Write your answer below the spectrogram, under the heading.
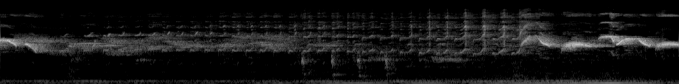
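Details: Gacor wambi in 'tembakan rapat' master song for songbird training: an opening whistled swoop, then a quieter dense chatter of ticking notes, building to loud, repeated whistled rises and falls at the end.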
